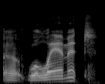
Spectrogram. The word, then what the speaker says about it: Willamette: I guess being a foreign of the land, it's pronounced Willamette, not Willamette.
